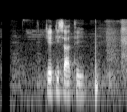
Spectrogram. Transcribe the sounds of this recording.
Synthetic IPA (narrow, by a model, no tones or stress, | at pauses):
keʈisat̪ʰi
